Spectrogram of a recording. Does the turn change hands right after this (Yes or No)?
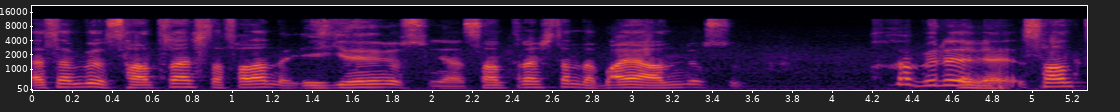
No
